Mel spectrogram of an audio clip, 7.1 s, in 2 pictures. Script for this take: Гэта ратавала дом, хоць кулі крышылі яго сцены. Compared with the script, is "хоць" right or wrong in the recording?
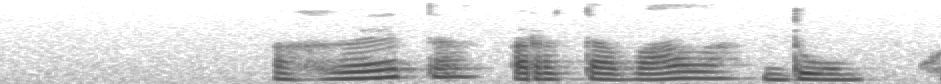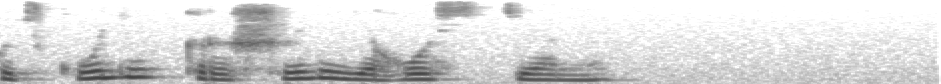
right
